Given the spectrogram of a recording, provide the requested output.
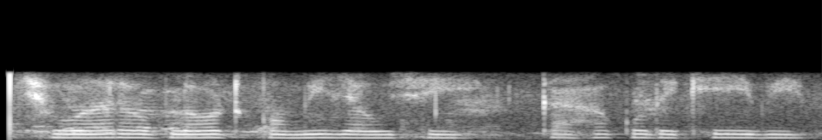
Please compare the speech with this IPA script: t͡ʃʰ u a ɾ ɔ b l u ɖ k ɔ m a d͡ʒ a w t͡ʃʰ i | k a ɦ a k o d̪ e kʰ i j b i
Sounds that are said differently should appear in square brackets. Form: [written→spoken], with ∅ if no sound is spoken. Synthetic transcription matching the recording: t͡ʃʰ u a ɾ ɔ b l [u→ɔ] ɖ k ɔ m [a→i] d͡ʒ a w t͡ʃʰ i | k a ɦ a k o d̪ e kʰ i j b i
